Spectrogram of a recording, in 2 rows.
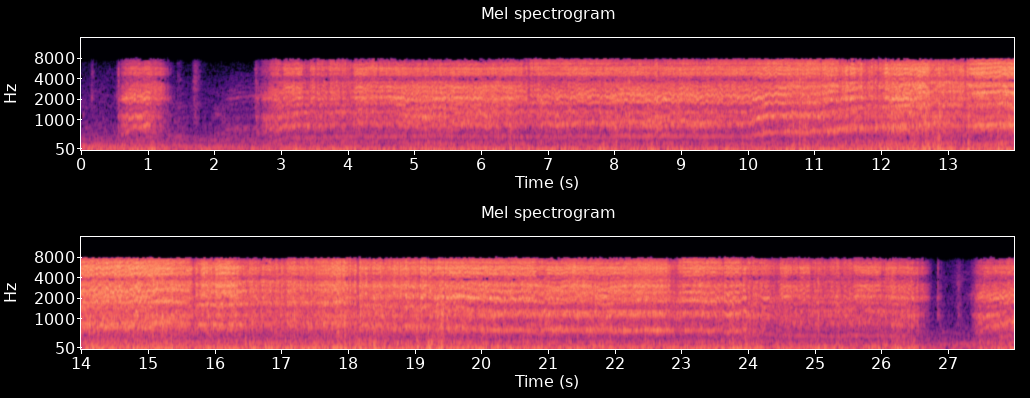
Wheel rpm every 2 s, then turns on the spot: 20, 50, 110, 120, 120, 160, 210, 220, 220, 200, 160, 160, 130, 50.
none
